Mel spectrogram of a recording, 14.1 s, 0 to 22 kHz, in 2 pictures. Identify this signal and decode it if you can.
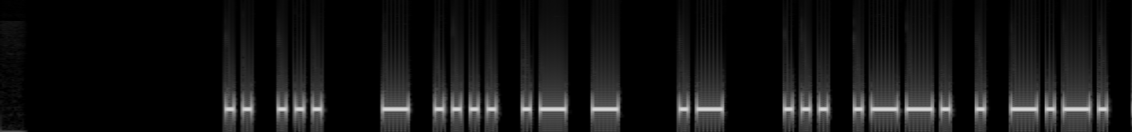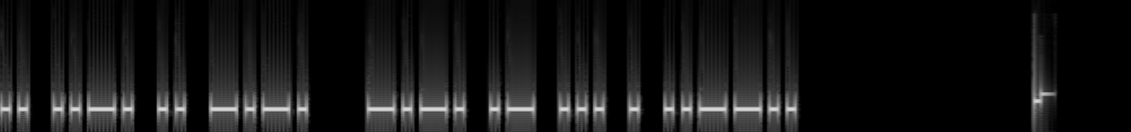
Morse code, heard as a keyed tone, about 22 wpm, 700 Hz. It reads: IS THAT A SPECIFIC CASE?
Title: Sentences from Top 1000 Words - Review Part 3 - 22wpm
